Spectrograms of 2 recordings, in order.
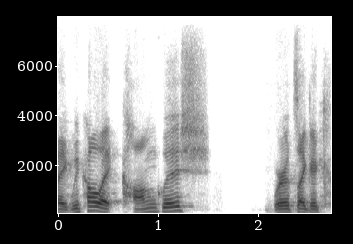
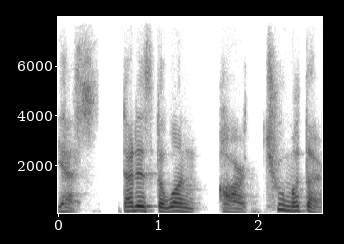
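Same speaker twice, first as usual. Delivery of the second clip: put-on Korean accent with preachy sermon cadence; 4 semitones higher than usual. Speaker imitates their old overseer giving a sermon, in a fake Korean accent. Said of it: "but they have a Korean accent".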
